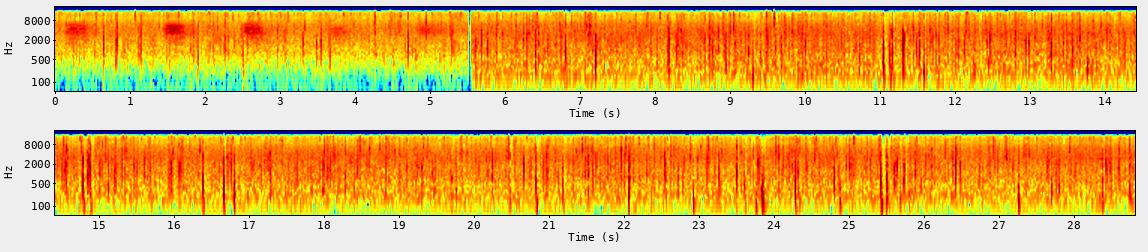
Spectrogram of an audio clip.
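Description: Steady rain falling on an open umbrella, with many sharp individual drop ticks over an even hiss, the sound growing fuller about five seconds in.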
